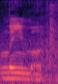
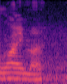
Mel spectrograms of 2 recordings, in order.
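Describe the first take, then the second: First: Lima is pronounced the Peruvian way. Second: Lima is pronounced the local Ohio way. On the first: It names the capital of Peru. "not Lima, because Lima is uh, that's a Peru, Perunian ... way or pronunciation" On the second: It names the city in Ohio. "us locals from Lima, Ohio. We call it in, we call it Lima"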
